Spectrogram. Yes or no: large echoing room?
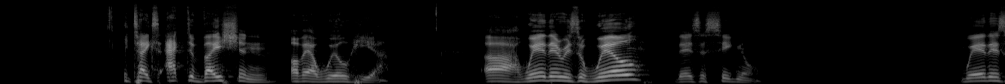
yes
